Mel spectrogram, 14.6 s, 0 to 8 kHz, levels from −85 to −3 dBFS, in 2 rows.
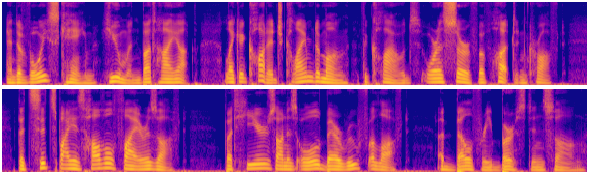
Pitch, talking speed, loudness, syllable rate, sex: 120 Hz, 175 wpm, -18 LUFS, 4.1 syllables/s, male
